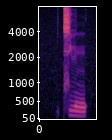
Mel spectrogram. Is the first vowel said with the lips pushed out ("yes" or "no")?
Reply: no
